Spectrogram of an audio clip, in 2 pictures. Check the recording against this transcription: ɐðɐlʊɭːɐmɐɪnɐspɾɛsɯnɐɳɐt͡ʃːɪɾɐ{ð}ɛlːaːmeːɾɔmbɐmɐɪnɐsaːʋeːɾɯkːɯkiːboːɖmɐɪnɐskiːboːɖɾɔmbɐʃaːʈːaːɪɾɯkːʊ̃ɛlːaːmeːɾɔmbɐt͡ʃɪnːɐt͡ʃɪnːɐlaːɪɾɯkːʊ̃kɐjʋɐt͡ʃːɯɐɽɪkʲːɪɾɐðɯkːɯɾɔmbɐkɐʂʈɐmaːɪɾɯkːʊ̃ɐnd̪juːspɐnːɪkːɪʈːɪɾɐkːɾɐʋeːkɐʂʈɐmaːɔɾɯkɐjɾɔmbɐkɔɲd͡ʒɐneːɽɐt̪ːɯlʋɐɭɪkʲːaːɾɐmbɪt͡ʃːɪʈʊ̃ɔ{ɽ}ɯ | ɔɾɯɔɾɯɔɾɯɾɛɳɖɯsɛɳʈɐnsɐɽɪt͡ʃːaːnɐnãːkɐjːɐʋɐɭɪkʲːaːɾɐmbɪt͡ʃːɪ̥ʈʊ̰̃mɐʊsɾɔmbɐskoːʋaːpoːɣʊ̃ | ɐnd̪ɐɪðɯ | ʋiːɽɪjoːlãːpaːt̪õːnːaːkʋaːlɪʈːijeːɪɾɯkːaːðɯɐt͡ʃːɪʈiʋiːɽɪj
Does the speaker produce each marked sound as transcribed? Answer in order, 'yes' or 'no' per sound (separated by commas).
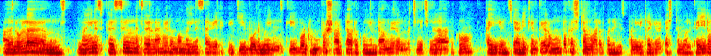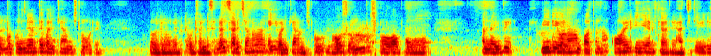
yes, no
